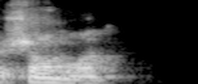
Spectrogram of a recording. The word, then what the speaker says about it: Shyamalan: Truly, I always butcher his last name, M. Night Shyamalan? – Yeah, you got it, Shyamalan.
